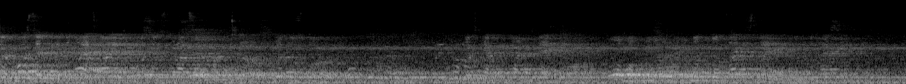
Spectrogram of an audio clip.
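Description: A man and a woman talk casually nearby.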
